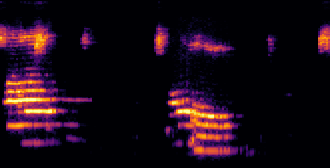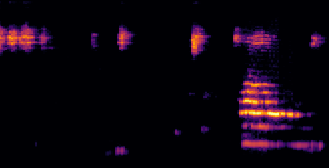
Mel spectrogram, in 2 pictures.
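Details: Female Blue Point Siamese cat alone indoors, filmed by a surveillance camera after her owner leaves, crying as she does almost every time. Three long, drawn-out wailing meows with rich harmonics, spaced a few seconds apart, with faint hissy ticks between.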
